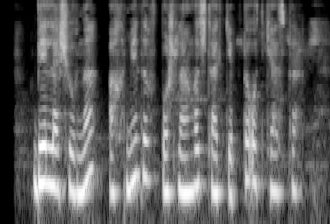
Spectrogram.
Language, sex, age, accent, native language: Uzbek, female, 18-24, Toshkent shahri, Uzbek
